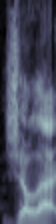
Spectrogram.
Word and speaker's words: Grzelak: So how you been, Grzelak?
